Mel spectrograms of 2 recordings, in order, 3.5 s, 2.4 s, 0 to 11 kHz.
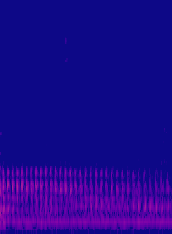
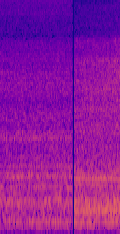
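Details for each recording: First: Lennox furnace (installed 2007) inducer/exhaust vent motor: steady hum with rhythmic whirring pulse about three times a second, fading as it slows; subtle noise when spun by hand, very loud at full speed; worn motor being replaced. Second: Replaced inducer/exhaust vent motor on a 2007 Lennox furnace (12W47) running a few minutes with quiet steady airflow hum, no rattle, squeal or bearing growl; normal operation after replacement.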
